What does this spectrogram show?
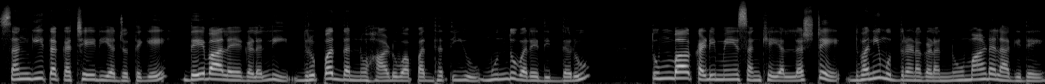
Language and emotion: Kannada, neutral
